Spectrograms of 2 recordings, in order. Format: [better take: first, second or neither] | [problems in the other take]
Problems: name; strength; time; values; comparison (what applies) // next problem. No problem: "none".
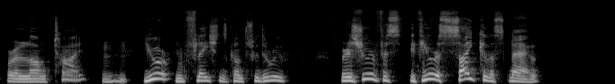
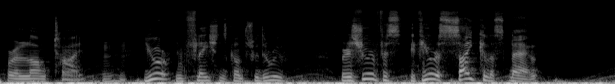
first | low rumble; noticeable; throughout; 20 dB below the speech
